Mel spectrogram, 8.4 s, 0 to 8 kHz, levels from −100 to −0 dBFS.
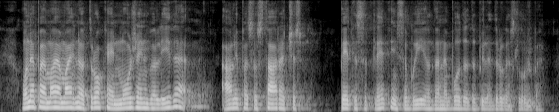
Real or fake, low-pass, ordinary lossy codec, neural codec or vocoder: fake; none; none; codec, 16 kHz, 4.8 kbps, FACodec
